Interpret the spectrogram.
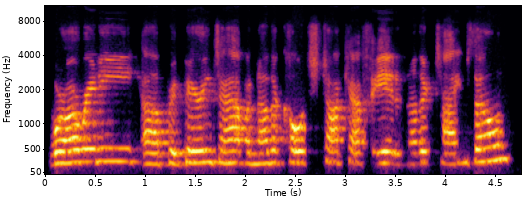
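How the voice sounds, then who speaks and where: A woman's voice: a little high, fairly even intonation, moderate pace. A woman informally hosting an online group meeting, speaking in an effusive, encouraging way. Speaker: host of an online coaching community meetup. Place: online group video call. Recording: dull, lo-fi online call audio.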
